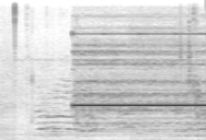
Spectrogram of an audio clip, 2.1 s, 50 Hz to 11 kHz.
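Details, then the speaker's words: 17 W LED bulb repair, multimeter continuity test on a diode: steady high continuity beep for about a second and a half in both directions where there should be none; shorted diode. "ये दोनों side से हमको beep की आवाज़ दे रहा है, जबकि यहाँ पे बीप नहीं देना चाहिए।"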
